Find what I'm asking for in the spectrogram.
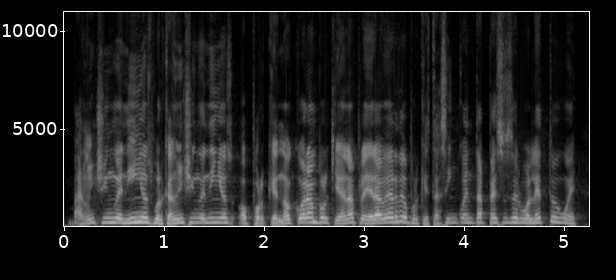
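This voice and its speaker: A man's voice: sits high, very fast. A man with a Mexican accent arguing his point in a casual soccer chat, insistent and slangy. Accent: Mexican Spanish. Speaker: podcast co-host.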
